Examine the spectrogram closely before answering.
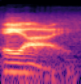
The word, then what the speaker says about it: Ai: You spell that A-I.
